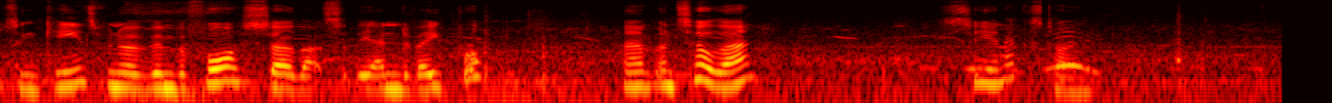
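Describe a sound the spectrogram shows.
A woman talks animatedly, close up, outdoors.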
